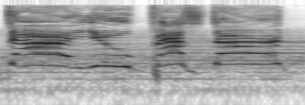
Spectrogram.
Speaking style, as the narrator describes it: one final scream

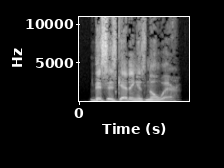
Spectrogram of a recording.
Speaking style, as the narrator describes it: he said sharply

